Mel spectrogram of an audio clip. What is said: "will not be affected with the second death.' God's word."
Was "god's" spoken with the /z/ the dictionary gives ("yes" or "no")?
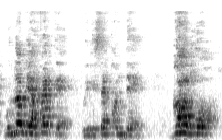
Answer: no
